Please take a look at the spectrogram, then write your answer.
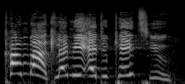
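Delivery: high, loud yell; yelling after him. Retold or imitated. Yelling after the man leaving the shop, loud and high. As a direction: shout him back as he walks out. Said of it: "I was yelling after him".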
